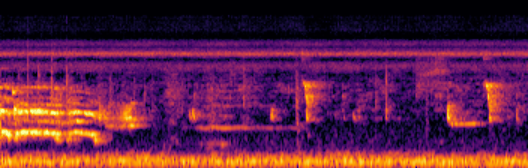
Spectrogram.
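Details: Drongo call sequence for luring birds, opening with a loud cluster of layered whistled notes, then scattered short harsh and whistled notes against steady low background noise and a continuous high-pitched insect drone.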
